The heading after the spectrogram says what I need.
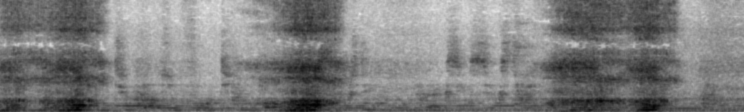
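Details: Rough, airy snores recur about every two seconds, with quieter breathing between them and faint background sound: snoring.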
